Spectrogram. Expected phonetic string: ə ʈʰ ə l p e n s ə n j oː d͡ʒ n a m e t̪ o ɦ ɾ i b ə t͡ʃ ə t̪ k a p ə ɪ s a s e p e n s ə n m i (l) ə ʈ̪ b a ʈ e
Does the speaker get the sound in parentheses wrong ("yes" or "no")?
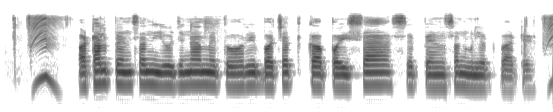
no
